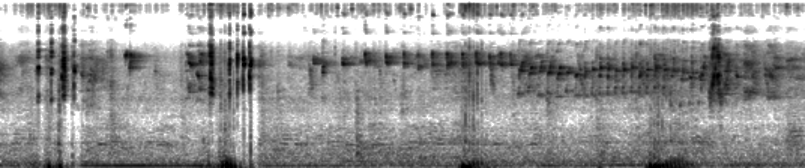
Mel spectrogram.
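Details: Lovebird colony sounds for prompting silent lovebirds; sharp clicking rattles early on, then a long stretch of high, rising and falling chirps from many birds with thumping knocks in the background.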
